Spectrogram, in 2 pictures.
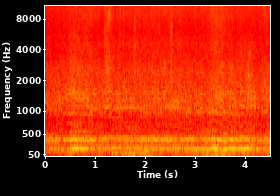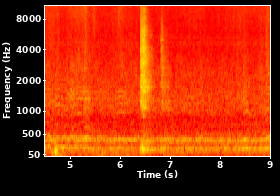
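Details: Swarm of bees pouring out of the hive, steady droning buzz from many insects, a few close fly-bys, and a sharp brief click or knock partway through.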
